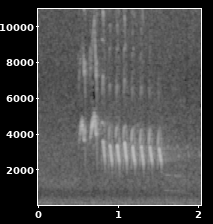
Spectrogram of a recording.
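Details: American robin (Turdus migratorius) filmed at Ludington, Michigan, USA, in June 2019: two high clipped notes, then a quick run of about eight short, sharp, slightly falling notes, with faint wind and suburban noise beneath.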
